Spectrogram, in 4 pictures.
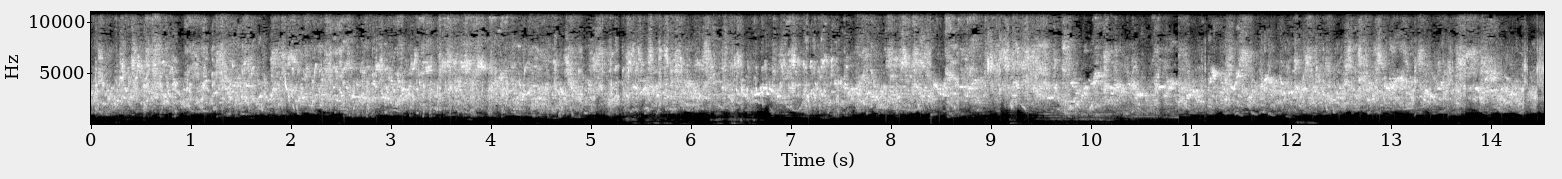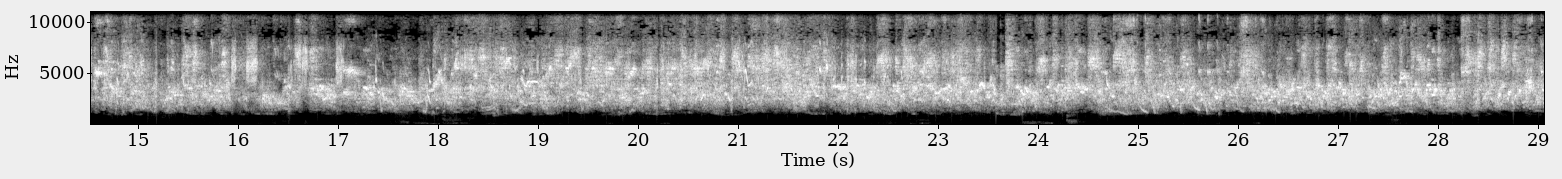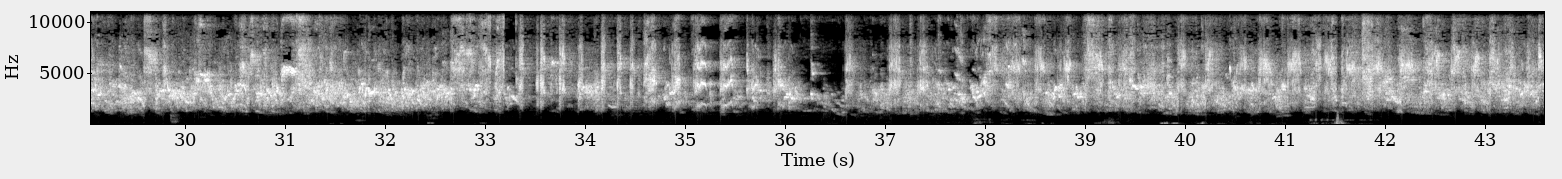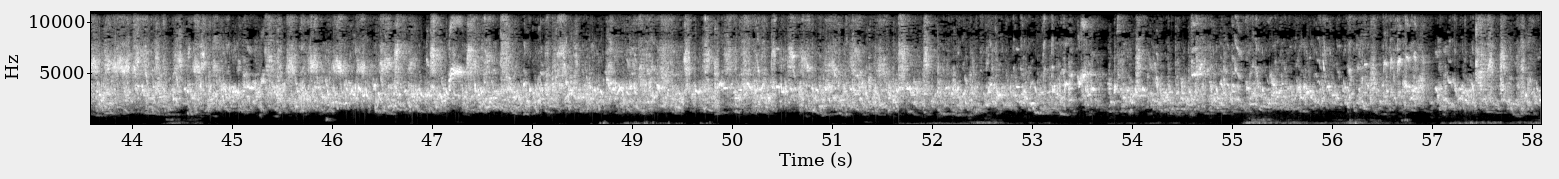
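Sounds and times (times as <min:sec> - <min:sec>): budgerigars chattering and chirping: 0:00.0 - 0:58.0.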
